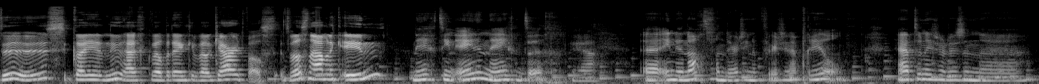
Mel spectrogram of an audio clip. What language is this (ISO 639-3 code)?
nld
